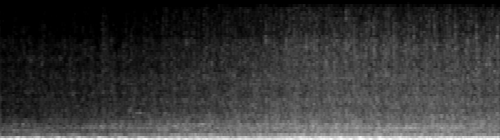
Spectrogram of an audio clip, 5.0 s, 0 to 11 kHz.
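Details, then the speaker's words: Lexus 1UZ-FE V8 swapped into a Jeep KJ, with cooling system and radiator hoses newly fitted and earlier engine issues sorted. It fires up easily into a steady, deep, even V8 idle with a smooth low rumble and no knocks or misses: normal idle. "let's quickly start this up and now then you can listen for yourself okay so i still haven't really put this in place and here's my little rfid tag this armed as you guys can hear just fires up so easily now"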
